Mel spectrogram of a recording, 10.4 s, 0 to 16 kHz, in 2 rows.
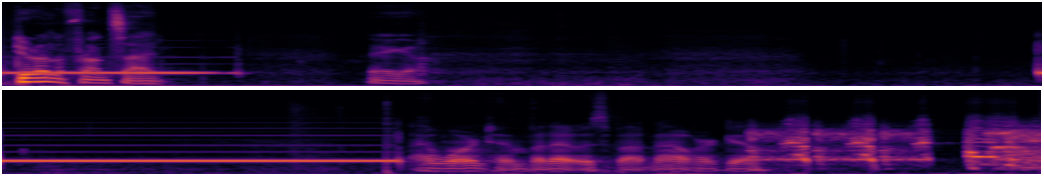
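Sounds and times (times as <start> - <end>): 
loud steady electronic telephone tone: 0.0 - 1.2, 5.2 - 7.2
speech: 0.1 - 0.9, 1.8 - 2.2, 7.3 - 9.3.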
